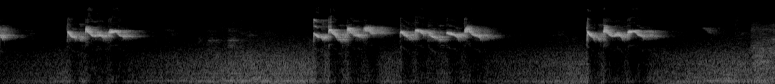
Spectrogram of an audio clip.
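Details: Oriental white-eye, known as Mata Puteh, giving high, rapid, twittering song phrases in three groups separated by pauses of about a second and a half.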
